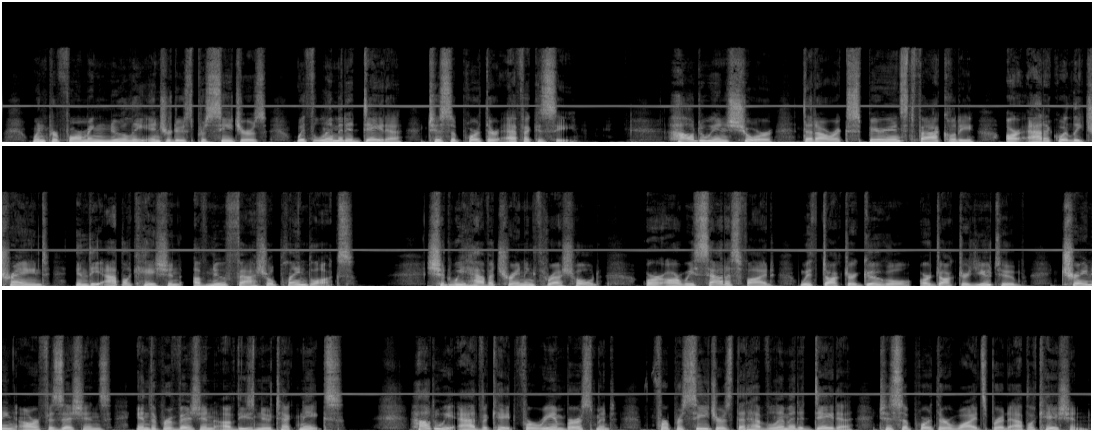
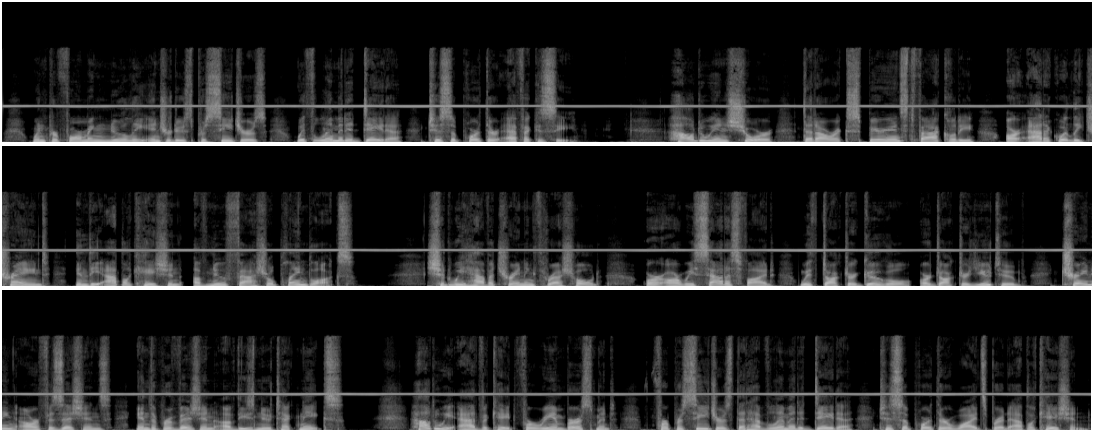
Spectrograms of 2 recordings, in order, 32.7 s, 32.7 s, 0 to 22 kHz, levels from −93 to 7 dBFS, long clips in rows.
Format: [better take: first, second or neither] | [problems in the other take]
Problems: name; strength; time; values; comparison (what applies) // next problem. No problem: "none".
first | high-pitched whine; loud; throughout; 5.5 kHz, 9 dB below the speech; faint in the first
